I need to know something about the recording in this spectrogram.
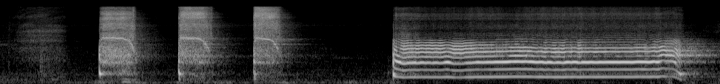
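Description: A shofar (ram's horn) is blown at the Jewish Culture Festival in Kraków: three short, breathy, sputtering bursts, then one long, loud, buzzy horn note held steady for about three seconds before it dips in pitch and cuts off.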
